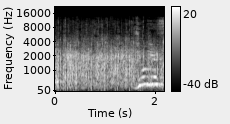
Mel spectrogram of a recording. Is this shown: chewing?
no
